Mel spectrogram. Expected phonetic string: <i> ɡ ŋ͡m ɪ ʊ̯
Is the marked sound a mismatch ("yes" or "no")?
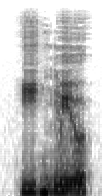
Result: no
